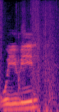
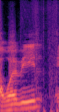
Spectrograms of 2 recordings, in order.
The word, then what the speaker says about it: Weevil: de oro en la la wiil o la weil Según como lo quieras pronunciar en inglés o en español y nada os traigo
